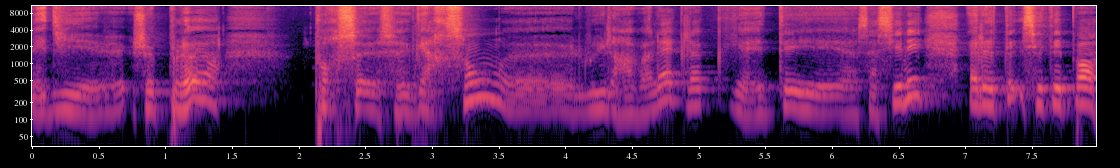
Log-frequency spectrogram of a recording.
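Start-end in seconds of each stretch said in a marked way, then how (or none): none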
